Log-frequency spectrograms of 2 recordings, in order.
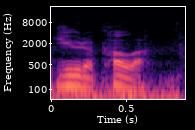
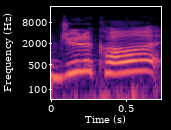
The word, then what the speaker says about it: Judaculla: from the giant called Juda Cola so judicola is the English pronunciation of a Cherokee word for they're equivalent to Bigfoot the direct translation for judicala is slant-eyed Giant so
